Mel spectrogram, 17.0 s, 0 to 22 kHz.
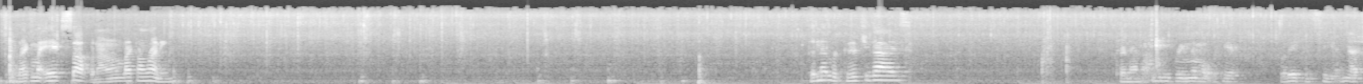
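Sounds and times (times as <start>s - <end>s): eggs sizzling in a skillet: 0.0s - 17.0s
spatula scraping a pan: 4.0s - 9.0s.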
